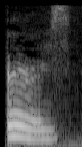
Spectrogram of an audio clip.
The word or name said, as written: ers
